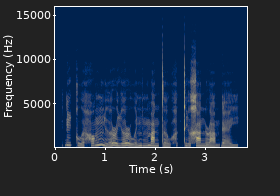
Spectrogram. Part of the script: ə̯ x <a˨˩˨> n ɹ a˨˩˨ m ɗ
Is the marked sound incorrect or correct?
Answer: incorrect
